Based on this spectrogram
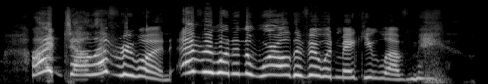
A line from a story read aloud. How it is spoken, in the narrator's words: he proceeds to loudly go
